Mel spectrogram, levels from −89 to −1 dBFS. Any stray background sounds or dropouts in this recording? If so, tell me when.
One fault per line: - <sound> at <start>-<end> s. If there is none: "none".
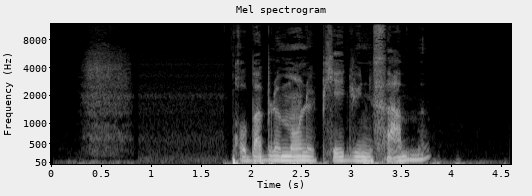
none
